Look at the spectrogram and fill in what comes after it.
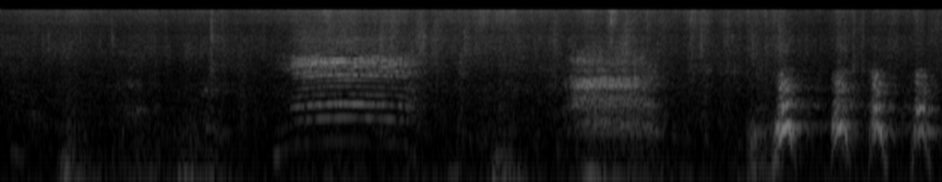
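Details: Farm sheep awaiting their feed during daily feeding chores: a drawn-out, wavering bleat, then a second, rougher bleat, followed by several short, sharp, evenly spaced sounds near the end over low background rumble.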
